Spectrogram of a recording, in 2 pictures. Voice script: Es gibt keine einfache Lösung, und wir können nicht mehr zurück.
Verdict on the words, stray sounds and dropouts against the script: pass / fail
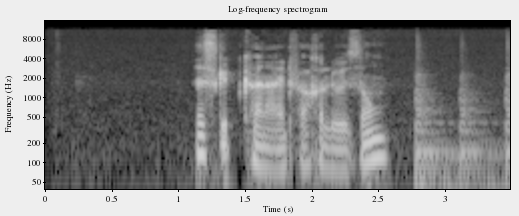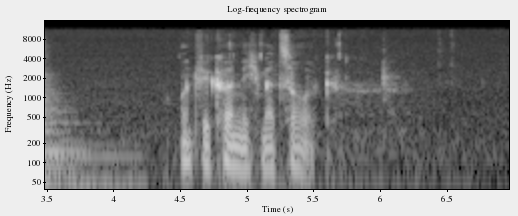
fail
